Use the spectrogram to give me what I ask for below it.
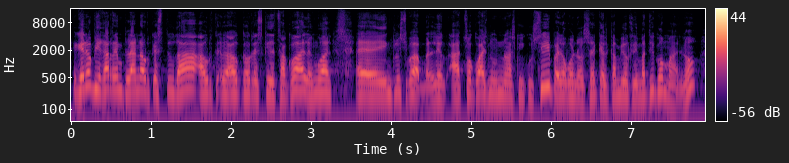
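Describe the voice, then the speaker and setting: A woman playing a scatterbrained, chatty school cleaner in a clown stage monologue, rambling with restarts and loud outbursts. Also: medium pitch, a little fast, few pauses, clean tone, natural voice. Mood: exasperated rambling. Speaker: clown performer.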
